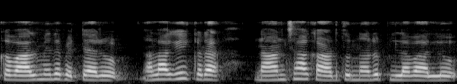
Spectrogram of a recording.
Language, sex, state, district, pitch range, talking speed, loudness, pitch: Telugu, female, Andhra Pradesh, Annamaya, 205-230 Hz, 120 wpm, -17 LUFS, 210 Hz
